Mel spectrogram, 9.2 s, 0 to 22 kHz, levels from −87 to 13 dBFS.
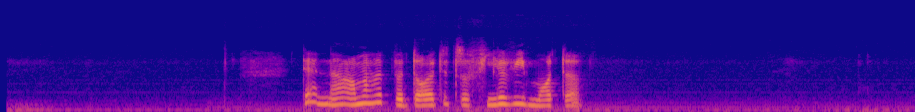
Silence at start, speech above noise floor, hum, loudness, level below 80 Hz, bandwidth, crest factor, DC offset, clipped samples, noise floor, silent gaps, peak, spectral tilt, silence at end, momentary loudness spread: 0.15 s; 32 dB; 60 Hz at -45 dBFS; -22 LUFS; -50 dBFS; 5.4 kHz; 20 dB; under 0.1%; under 0.1%; -53 dBFS; none; -6 dBFS; -8.5 dB/octave; 0.4 s; 7 LU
